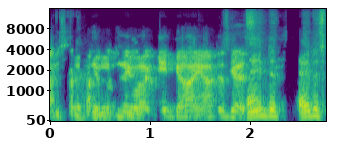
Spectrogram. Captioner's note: laughter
